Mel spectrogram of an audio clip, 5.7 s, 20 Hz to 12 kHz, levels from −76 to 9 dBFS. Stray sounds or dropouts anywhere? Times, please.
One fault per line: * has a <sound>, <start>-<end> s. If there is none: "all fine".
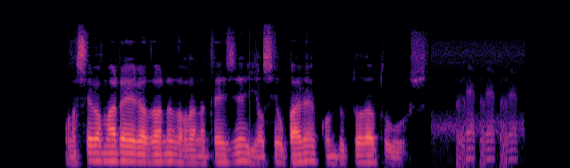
* has a laugh, 4.6-5.2 s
